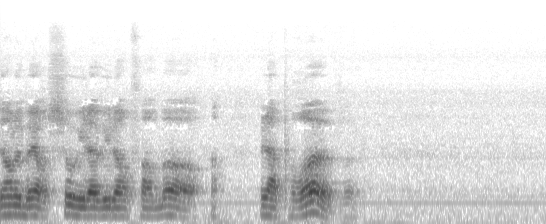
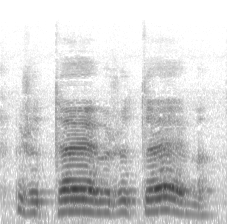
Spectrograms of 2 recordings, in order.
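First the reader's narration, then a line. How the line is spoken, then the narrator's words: Pleading murmur. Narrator (French): implore, murmure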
